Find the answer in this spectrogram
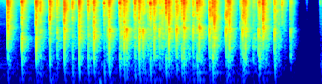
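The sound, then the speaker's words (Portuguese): Hands clap in a quick, steady run of sharp, bright slaps, roughly two dozen over about four and a half seconds, then the sound cuts to silence. “Eu queria aplaudir.”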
